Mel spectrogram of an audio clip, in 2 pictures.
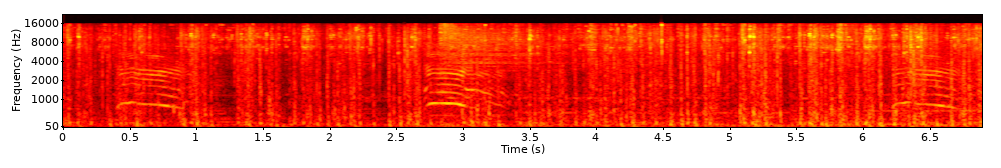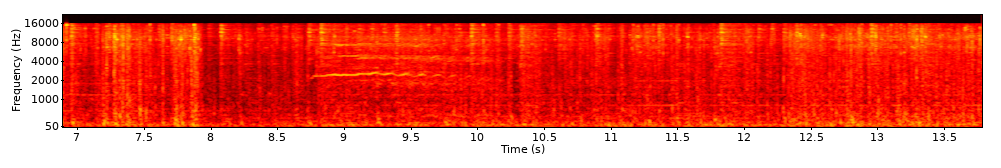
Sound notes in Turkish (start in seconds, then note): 8.7 At kişniyor; 10.6 Hareketli müzik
